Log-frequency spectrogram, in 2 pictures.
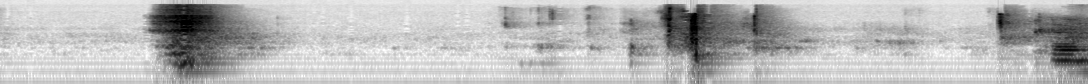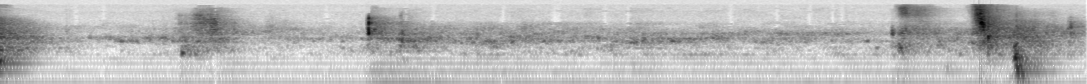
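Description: Several short, breathy bursts from a person, the loudest about a second in, with two smaller ones a few seconds later and faint rustling after.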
